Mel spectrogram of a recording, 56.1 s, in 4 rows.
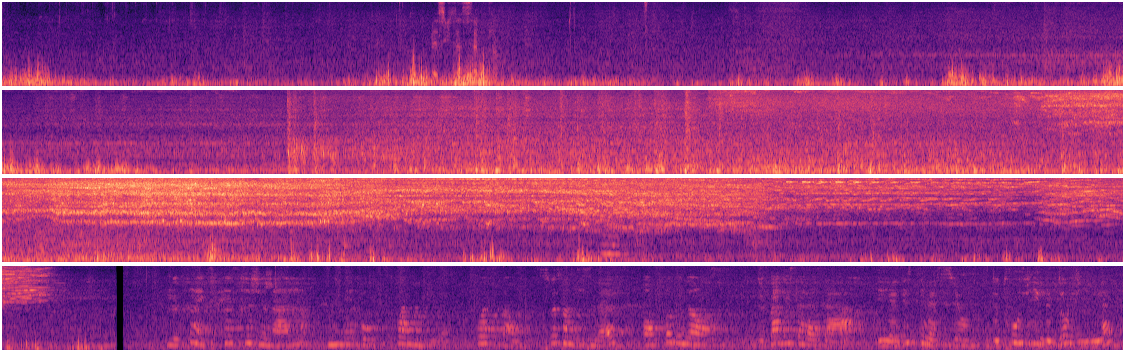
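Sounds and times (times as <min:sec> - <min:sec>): train rumbling: 0:00.0 - 0:45.1
train knocks: 0:16.3 - 0:32.8
metallic wheel squeal: 0:26.6 - 0:42.8.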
